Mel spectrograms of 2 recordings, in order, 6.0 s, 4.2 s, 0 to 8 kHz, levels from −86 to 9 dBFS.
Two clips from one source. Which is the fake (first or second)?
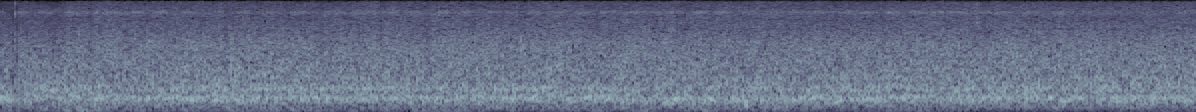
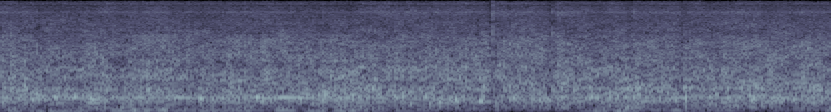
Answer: second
